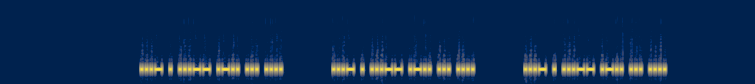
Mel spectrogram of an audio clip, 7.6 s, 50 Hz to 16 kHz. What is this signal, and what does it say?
Morse code, heard as a keyed tone, about 51 wpm, 700 Hz. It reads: VE3LSH VE3LSH VE3LSH
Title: DXCC-100 Call Signs - 6 Characters - Repeated 3x - 50wpm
